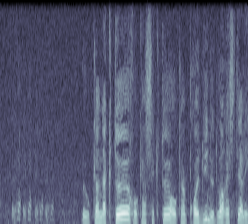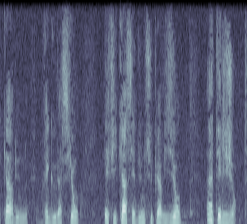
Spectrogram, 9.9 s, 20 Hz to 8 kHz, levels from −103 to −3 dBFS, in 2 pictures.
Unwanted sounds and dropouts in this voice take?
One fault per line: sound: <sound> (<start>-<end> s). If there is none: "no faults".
sound: laugh (0.2-1.1 s)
